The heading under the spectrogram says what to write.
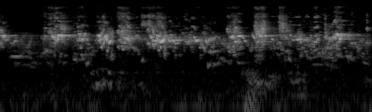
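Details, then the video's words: Budgerigars chirping in the morning, a steady stream of bright, rapid twitters and buzzy warbled notes coming in short pulses about once a second over a constant chatter. "Beautiful Budgies Morning Chirping Sounds"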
